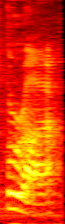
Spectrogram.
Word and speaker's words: Barack: just look at it your first name's Barack which rhymes with a rock your middle name's the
